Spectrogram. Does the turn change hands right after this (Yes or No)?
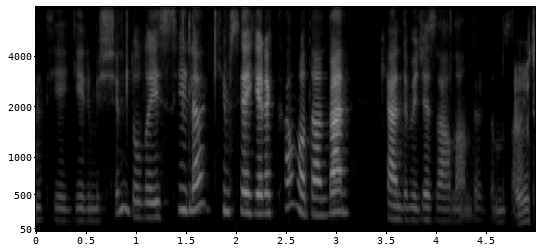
Yes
